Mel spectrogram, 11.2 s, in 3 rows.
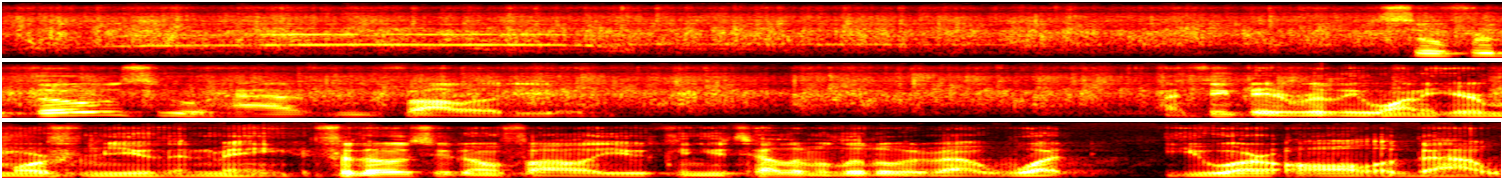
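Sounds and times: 
audience applause: 0.0s - 8.0s
speech: 3.5s - 5.4s, 6.6s - 11.2s.

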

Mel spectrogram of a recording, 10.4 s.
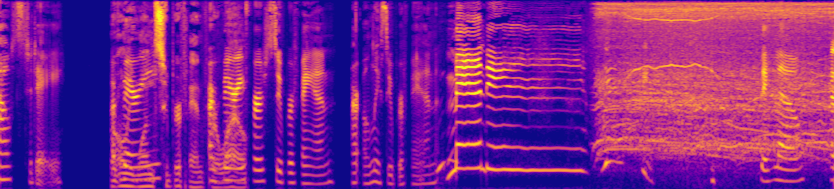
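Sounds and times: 
speech: 0.0s - 0.8s, 1.4s - 6.4s, 7.5s - 10.4s
crowd cheering: 7.4s - 10.4s.

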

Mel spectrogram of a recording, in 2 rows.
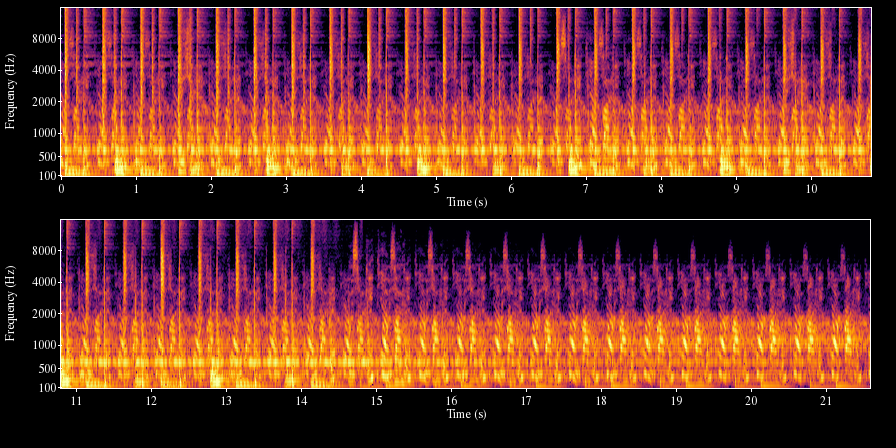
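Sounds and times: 
Day of the Dead music in Tucson, Arizona: 0.0s - 21.4s.

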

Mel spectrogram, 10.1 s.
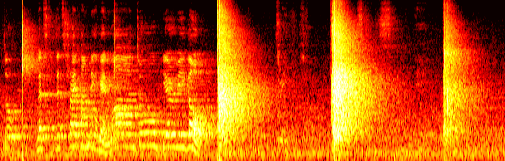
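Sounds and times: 
speech: 0.1s - 4.3s
loud sharp hand claps: 4.3s - 5.2s, 6.6s - 7.7s, 8.8s - 9.6s.

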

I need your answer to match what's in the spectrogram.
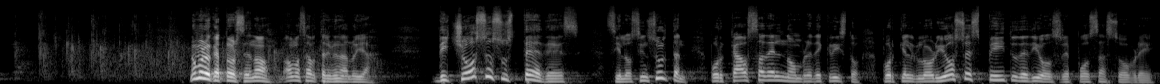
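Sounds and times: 
audience applauding: 0.0s - 3.8s
speech: 1.9s - 11.5s.

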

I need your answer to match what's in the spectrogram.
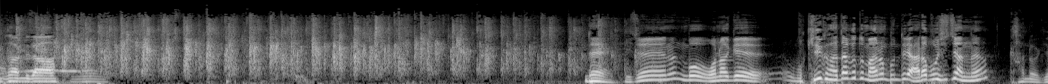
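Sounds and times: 
speech: 0.0s - 0.7s, 5.9s - 10.4s
congratulatory clapping from a small group: 0.0s - 6.6s.

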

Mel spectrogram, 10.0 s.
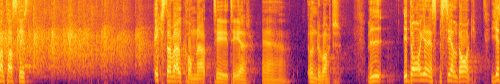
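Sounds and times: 
speech: 0.0s - 0.7s, 3.1s - 6.8s, 7.4s - 10.0s
audience applause: 0.0s - 3.1s.

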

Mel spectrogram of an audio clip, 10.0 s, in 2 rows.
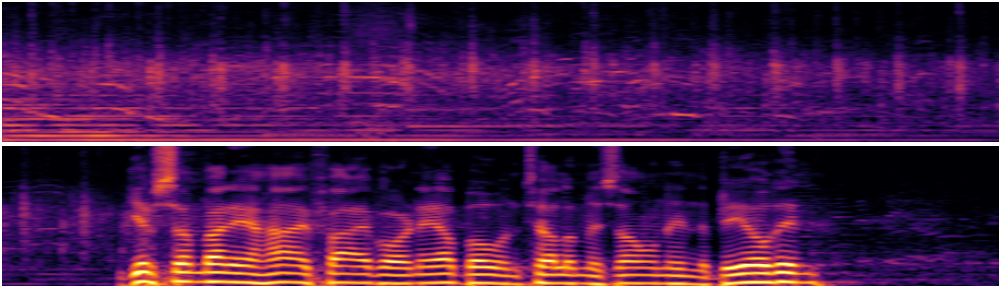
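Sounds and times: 
audience clapping hands: 0.0s - 7.3s
speech: 5.6s - 9.2s.

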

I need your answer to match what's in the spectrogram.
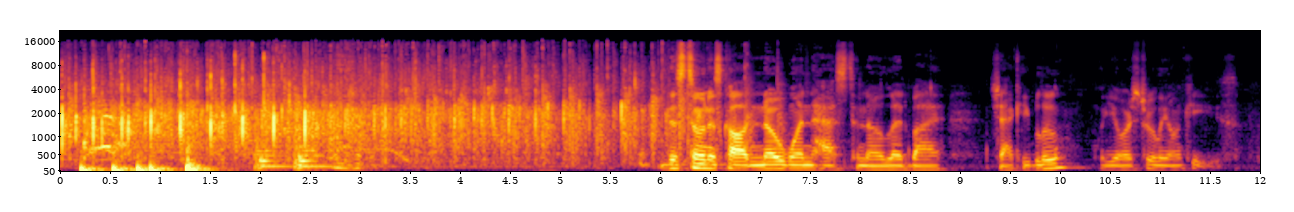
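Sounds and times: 
audience applause: 0.0s - 6.5s
speech: 6.1s - 11.6s.

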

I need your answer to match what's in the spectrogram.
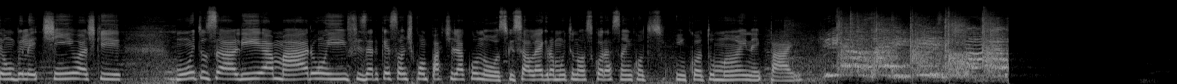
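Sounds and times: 
speech: 0.0s - 8.6s
people clapping for a child: 7.9s - 10.2s.

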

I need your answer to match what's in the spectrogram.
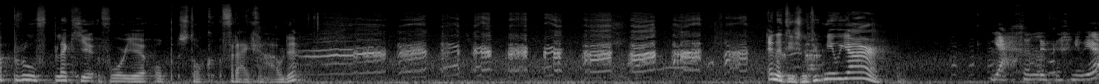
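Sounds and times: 
speech: 0.0s - 3.4s, 7.7s - 9.0s, 9.9s - 10.9s
chickens clucking in a coop: 2.0s - 10.9s.

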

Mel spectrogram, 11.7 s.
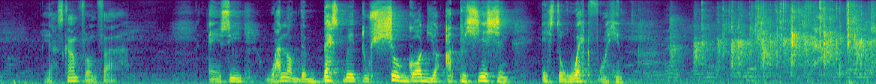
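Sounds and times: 
speech: 0.6s - 1.7s, 2.8s - 9.1s
audience clapping: 8.9s - 11.6s.

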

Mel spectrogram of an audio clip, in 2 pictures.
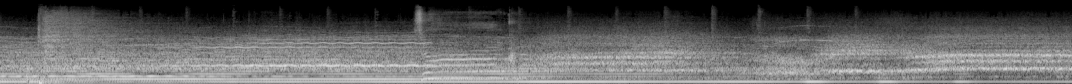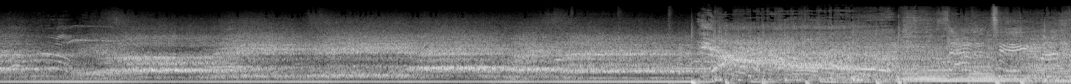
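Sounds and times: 
loud concert crowd yelling and cheering: 0.0s - 21.4s
whoops from the crowd: 1.7s - 4.6s, 17.7s - 19.8s.

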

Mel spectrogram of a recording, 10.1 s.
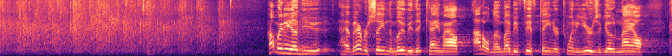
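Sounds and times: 
audience applauding: 0.0s - 3.5s
speech: 4.0s - 10.0s.

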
